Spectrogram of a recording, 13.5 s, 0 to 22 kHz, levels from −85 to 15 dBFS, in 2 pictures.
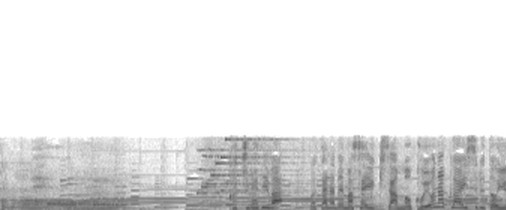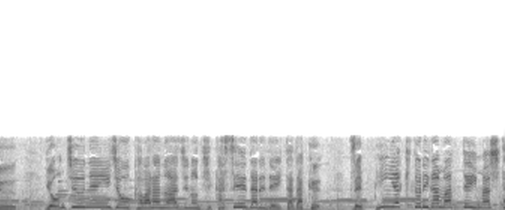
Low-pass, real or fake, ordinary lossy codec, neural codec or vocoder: none; real; none; none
